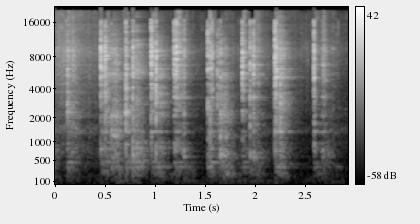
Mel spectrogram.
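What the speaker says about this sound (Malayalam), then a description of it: "ഇനി ഇതൊന്ന് ഇളക്കി കൊടുക്കാം." A spoon stirs paneer curry with ground onion-tomato paste in a pan, giving repeated scraping, clinking strokes in a steady rhythm, close and fairly loud with no voices.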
